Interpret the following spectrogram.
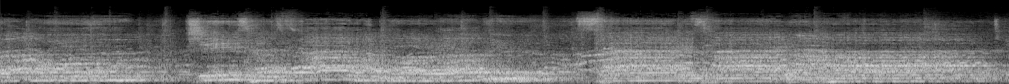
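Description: A vocal group singing a gospel worship song, the sung phrases breaking briefly about two seconds and six seconds in.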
